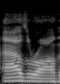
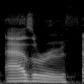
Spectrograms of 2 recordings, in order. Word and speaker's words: Azeroth: It's not Azeroth, it's Azeroth.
